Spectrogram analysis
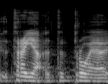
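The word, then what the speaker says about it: Троя: Troya is how we would say it. So Troy Tans. Anyway, different pronunciation.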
